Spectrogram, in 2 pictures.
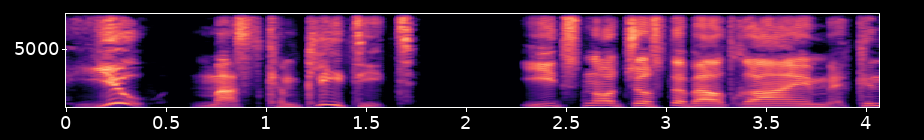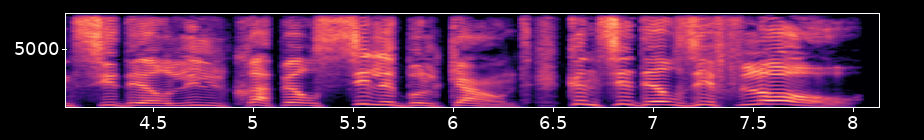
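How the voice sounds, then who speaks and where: A woman's voice: lowish voice, no room sound, clean studio sound. A woman voicing a vain, scornful French-accented toilet who fancies himself a rap master, in a theatrical video game performance with a pompous, dismissive manner. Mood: pompous, demanding. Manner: pompous, speaks of himself in third person, dismissive.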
